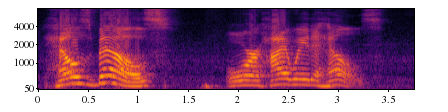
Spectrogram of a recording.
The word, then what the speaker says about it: Helles: is it Hell's Bells or Highway to Hell's? Hell's is spelled in both circumstances Helles. ES. Oh, okay. Hell's. Not Hell's. Hell's. It's a subtle difference.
